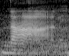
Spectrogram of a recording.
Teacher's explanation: 難 is not 難, it means difficult and it's difficult to pronounce. So it starts with N and ends with another N. 難, and it's in a low tone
